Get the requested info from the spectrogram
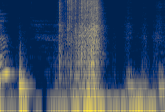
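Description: A deck of tarot cards shuffled by hand: a dense papery rustle lasting about a second in the middle.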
